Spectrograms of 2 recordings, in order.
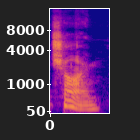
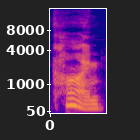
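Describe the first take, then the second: First: The word begins with a 'ch' sound. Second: The word begins with a 'k' sound. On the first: The speaker calls it wrong. "don't say chyme" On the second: The speaker calls it right. "it's that chyme"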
